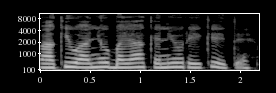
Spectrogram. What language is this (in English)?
Kikuyu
